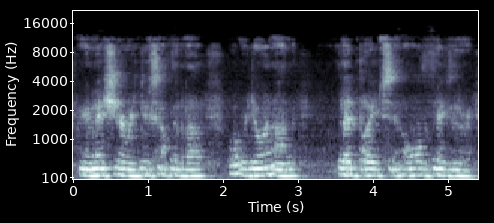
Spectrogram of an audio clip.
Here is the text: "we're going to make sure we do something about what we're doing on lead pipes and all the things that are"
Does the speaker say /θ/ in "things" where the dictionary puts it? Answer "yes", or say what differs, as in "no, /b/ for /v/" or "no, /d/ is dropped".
yes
